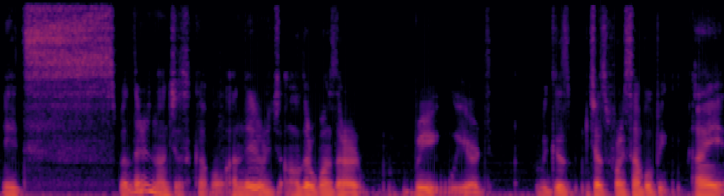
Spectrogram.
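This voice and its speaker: A man with a Spanish accent at a moderate pace. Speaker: podcast guest. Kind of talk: casual chat. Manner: halting, with repeated words.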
